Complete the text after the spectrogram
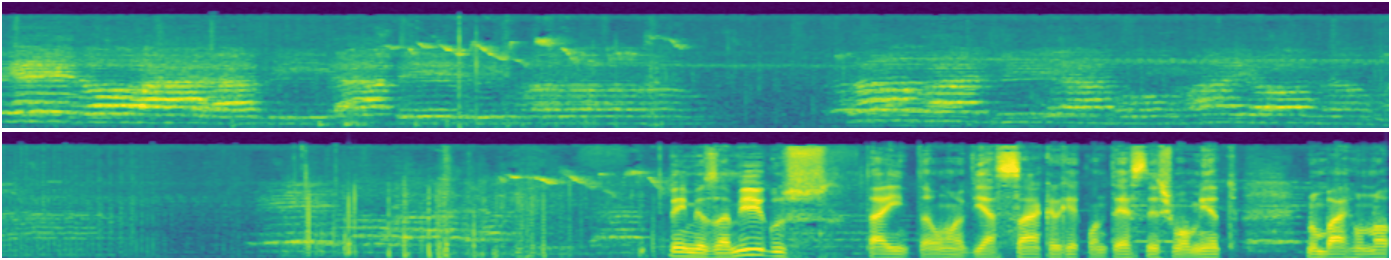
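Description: A group of men and women sing a slow hymn together outdoors.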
